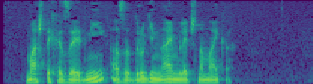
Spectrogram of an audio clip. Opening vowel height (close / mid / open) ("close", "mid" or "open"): open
